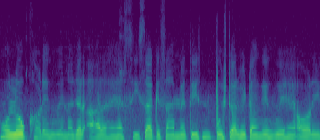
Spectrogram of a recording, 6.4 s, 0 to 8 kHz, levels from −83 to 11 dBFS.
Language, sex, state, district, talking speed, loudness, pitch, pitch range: Hindi, female, Bihar, Madhepura, 180 wpm, -18 LUFS, 195 Hz, 190-195 Hz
